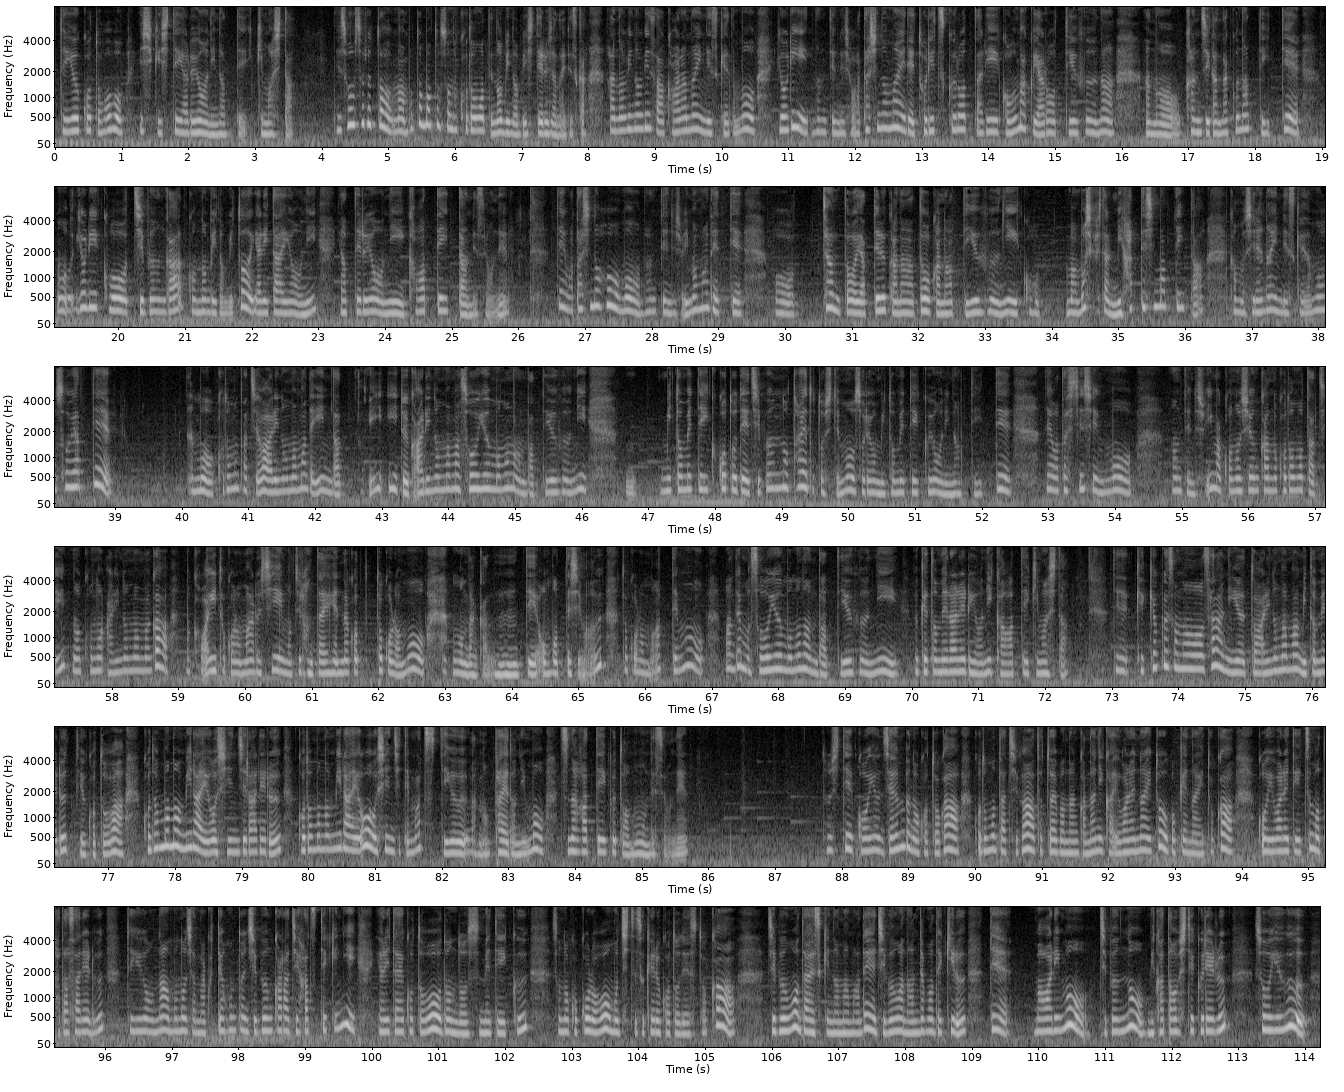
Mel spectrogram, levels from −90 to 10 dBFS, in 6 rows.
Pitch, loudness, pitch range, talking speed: 230 Hz, -25 LUFS, 210-255 Hz, 345 characters per minute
